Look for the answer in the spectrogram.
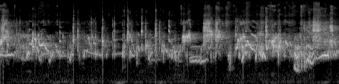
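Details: Pet budgies in a cheerful chorus of chirps: continuous scratchy warbling chatter mixed with sharp clicks and short squawks, several birds overlapping with barely a pause.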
